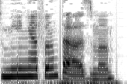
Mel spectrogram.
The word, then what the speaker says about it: Minha Fantasma: Minha Fantasma.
